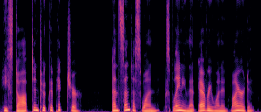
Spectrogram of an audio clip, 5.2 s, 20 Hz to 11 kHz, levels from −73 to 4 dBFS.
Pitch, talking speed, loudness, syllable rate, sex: 195 Hz, 185 wpm, -17 LUFS, 6.1 syllables/s, female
